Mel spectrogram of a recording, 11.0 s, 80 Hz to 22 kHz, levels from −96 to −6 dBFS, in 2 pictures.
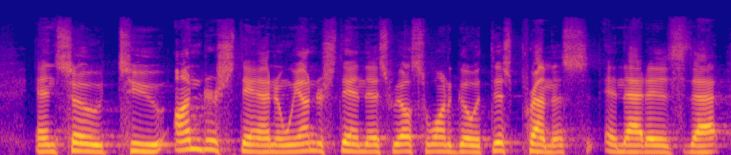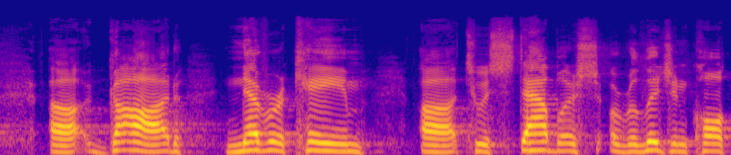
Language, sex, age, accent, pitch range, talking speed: English, male, 50-69, American, 175-200 Hz, 165 wpm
